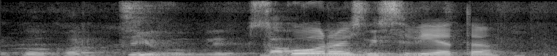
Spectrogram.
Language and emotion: Russian, neutral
